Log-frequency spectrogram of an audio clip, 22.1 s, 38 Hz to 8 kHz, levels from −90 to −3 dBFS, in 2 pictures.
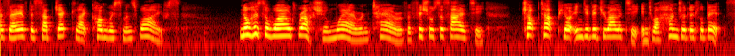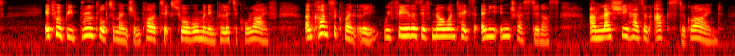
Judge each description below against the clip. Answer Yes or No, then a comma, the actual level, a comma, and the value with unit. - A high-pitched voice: Yes, high, 235 Hz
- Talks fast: No, average, 165 wpm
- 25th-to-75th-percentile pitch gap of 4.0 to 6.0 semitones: Yes, average, 4.3 semitones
